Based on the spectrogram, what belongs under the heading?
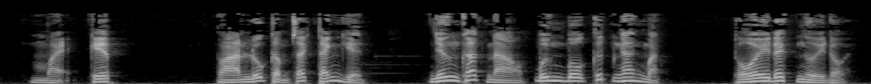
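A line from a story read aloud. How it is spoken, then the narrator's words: Harsh gritted voice. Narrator (Vietnamese): Trương Tuần Long gằn giọng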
